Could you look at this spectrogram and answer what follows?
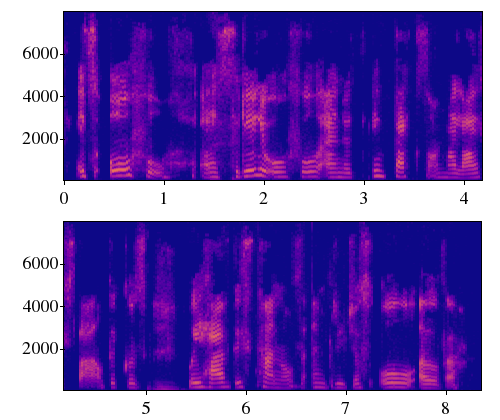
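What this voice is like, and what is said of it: Mixed South African and Norwegian accent. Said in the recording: “a combination of a Capetonian and Norwegian accent”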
